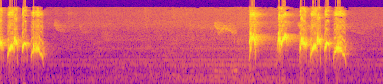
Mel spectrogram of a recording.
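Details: Thai Red-whiskered bulbul, a doubled training song for young birds to copy. Two crisp bursts of quick, loud, descending-slurred notes with a hushed pause between them and a faint whistle in the gap.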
